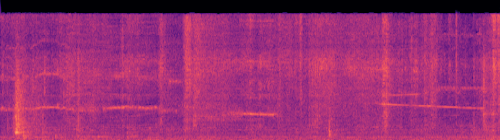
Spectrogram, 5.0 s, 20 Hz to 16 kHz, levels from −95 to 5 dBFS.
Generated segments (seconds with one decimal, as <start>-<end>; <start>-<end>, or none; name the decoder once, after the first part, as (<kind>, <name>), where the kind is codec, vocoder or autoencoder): 0.7-3.7 (codec, DAC)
